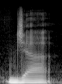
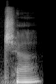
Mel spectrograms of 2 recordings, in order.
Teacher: Ja is just a voiced version of cha. Cha is just a voiceless version of ja.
